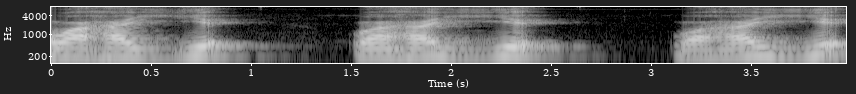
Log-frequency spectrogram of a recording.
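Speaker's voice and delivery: slow recitation of വഹയ്യ്, chopped off at the final hamza; cut-off hamza. Shown as a demonstration. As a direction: end വഹയ്യ് on an abrupt glottal catch. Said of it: "cut ചെയ്തിട്ട് pronounce ചെയ്യണം".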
